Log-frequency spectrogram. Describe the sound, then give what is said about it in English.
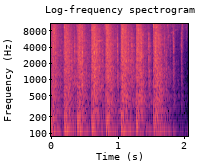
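Someone knocks on a door in a quick, steady run of about seven loud, solid raps, the last one trailing off into a brief hollow ring with no voices. “See who's at door there.”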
